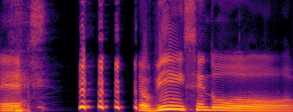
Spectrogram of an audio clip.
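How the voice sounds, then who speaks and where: A man speaks with a Spanish accent and a fairly high pitch. His intonation is lively. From Peru (Cusco), raised in São Paulo, Brazil from age 4-5. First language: Spanish (speaking Portuguese). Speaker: artist. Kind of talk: casual podcast interview.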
